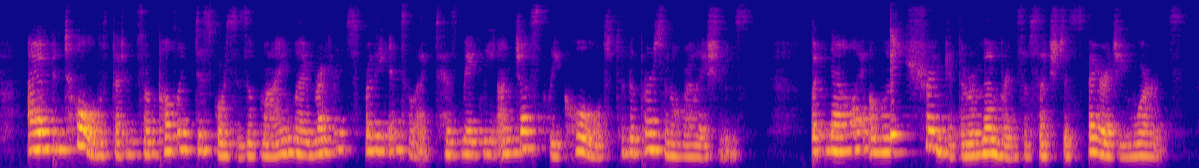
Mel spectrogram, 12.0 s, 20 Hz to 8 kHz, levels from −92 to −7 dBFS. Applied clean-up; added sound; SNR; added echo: neural mask model DeepFilterNet 3.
